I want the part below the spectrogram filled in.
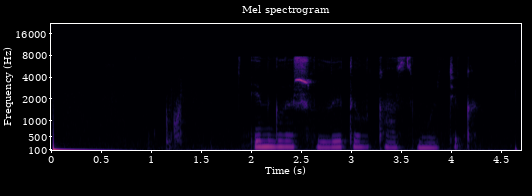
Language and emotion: Russian, neutral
